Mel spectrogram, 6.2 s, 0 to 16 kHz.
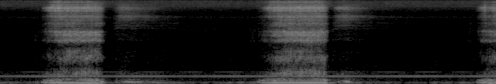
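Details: Loud, rattling, low snores on each in-breath, about 22 breaths a minute, with a steady hum in the room; snoring.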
